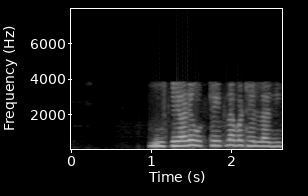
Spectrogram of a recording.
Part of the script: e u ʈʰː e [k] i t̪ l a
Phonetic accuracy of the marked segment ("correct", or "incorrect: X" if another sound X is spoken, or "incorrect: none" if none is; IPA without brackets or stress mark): incorrect: none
